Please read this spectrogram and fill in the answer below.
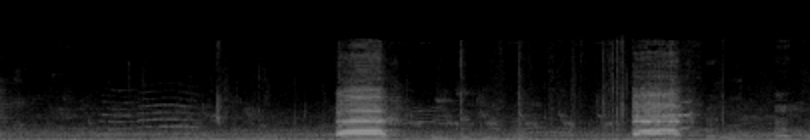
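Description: Domestic goose giving two loud honks, about two seconds apart.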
